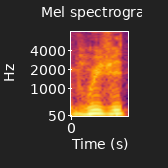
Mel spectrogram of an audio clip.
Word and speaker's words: Weaviate: Je sais pas comment ça se dit. Weavit, j'ai l'impression qu'on prononce Weavit.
